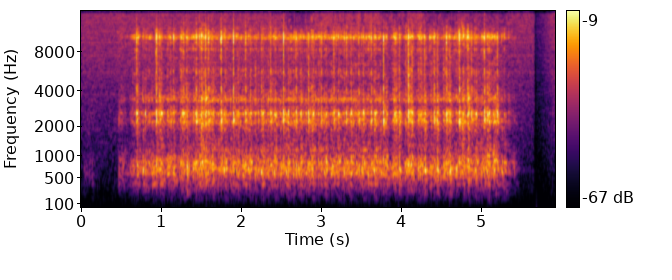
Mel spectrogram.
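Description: Domestic sewing machine stitching the last side of a fabric makeup remover wipe with a backstitch, one steady whirring run of about five seconds, close and alone.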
